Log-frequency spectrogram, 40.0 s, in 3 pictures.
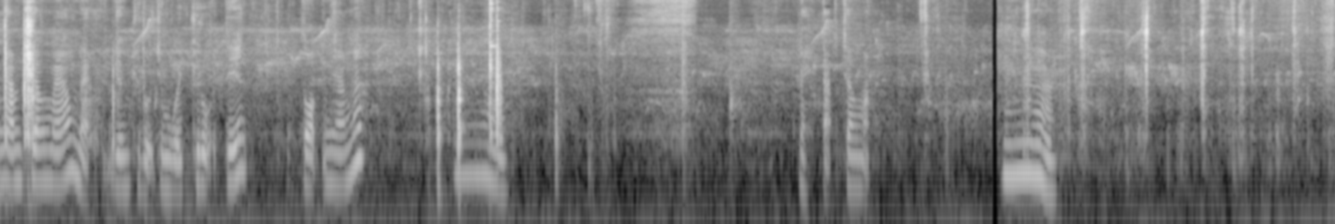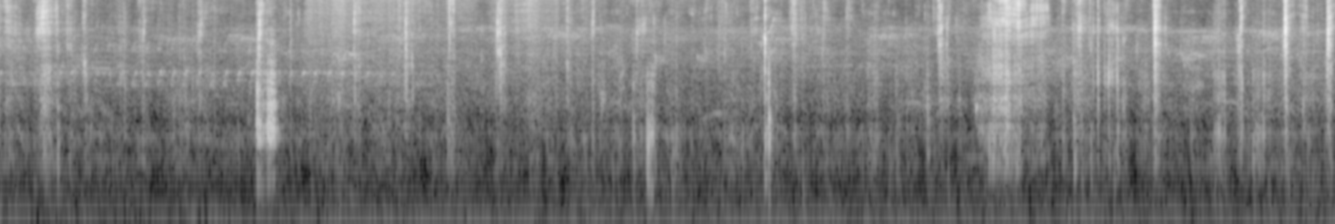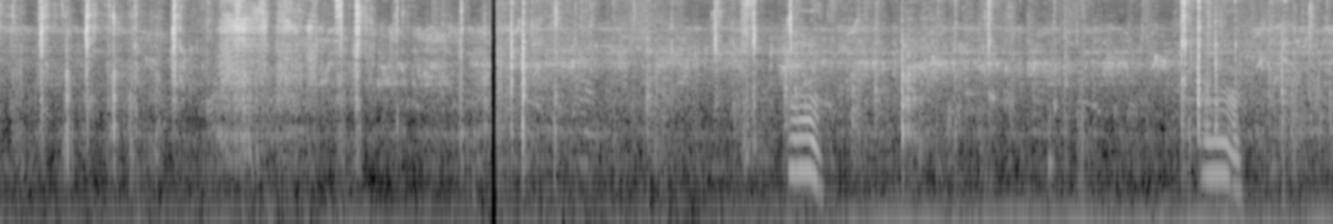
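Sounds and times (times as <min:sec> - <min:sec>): person chewing and crunching: 0:09.1 - 0:40.0.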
